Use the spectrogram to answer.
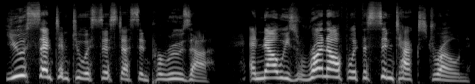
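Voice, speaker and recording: A woman's voice: sits high, very animated, normal speed, sharp tone, no room sound, clean studio sound, full character voice. A woman voicing a stern, proud panda warrior in a video game, speaking formally and with haughty, precise diction. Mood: indignant, stern. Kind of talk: scripted video game voice acting.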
